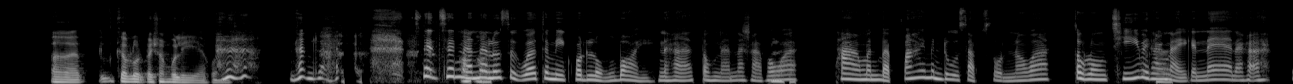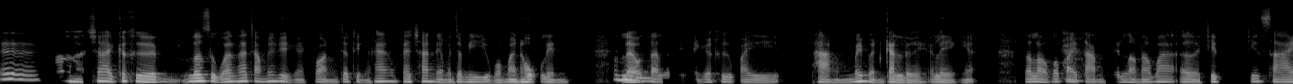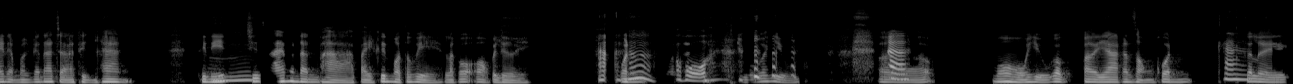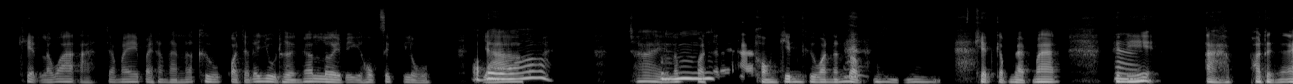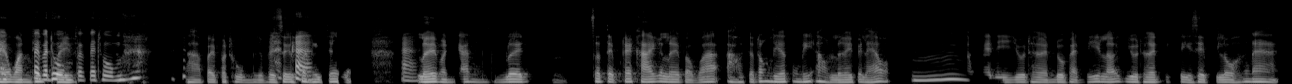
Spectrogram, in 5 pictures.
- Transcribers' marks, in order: chuckle; laughing while speaking: "นั่นแหละ"; chuckle; chuckle; chuckle; in English: "map"; tapping; chuckle
- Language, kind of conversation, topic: Thai, podcast, มีช่วงไหนที่คุณหลงทางแล้วได้บทเรียนสำคัญไหม?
